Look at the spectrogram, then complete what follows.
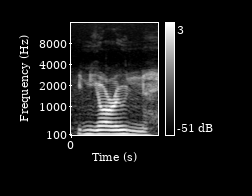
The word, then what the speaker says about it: Neurun: Neurun is how it's uh pronounced.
